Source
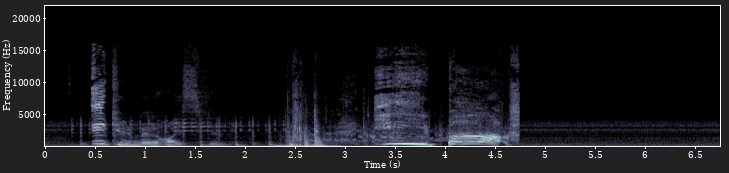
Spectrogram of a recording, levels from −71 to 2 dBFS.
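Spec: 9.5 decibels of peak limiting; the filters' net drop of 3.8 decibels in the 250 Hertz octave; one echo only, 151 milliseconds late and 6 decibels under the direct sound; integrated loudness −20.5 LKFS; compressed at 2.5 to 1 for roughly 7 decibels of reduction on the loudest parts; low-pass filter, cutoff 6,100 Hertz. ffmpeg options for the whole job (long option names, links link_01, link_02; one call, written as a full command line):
ffmpeg -i in.wav -af "lowpass=6100,equalizer=frequency=250:width_type=o:gain=-7,acompressor=threshold=-25dB:ratio=2.5,alimiter=limit=-22.5dB:level=0:latency=1,aecho=1:1:151:0.501,volume=11dB" out.wav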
